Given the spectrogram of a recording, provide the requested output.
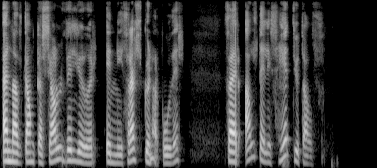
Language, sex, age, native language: Icelandic, male, 18-19, Icelandic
